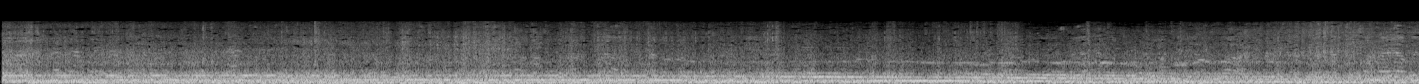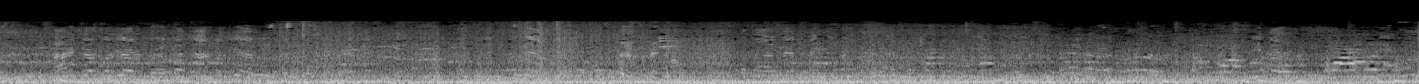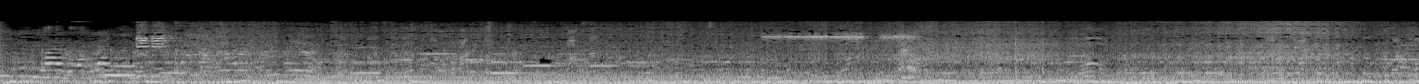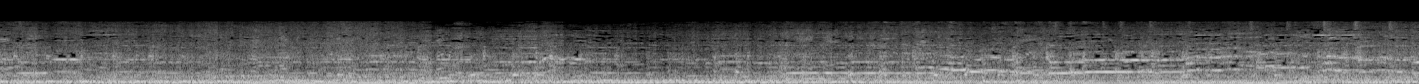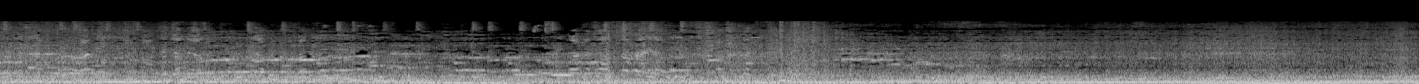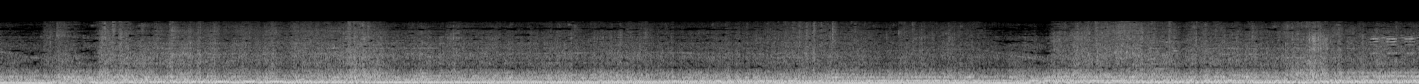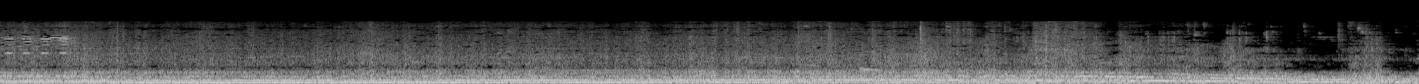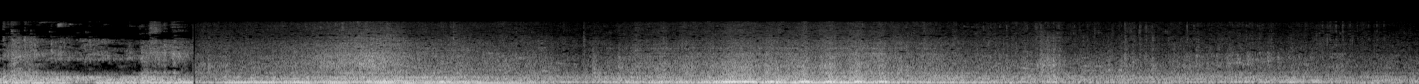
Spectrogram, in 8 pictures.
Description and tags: recorded inside an Indian Bus.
